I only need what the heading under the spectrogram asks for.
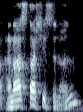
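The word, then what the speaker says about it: ἀνάστασις: 아나스타시스 합니다 우리가 사전을 보면은 부활로 되어 있는 아나스타시스 386번 있데요 아나스타시스 발음을 합니다 standing up again 합니다 우리가이 문장은이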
